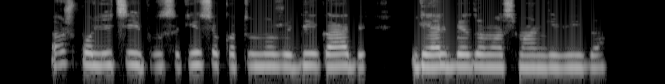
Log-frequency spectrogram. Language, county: Lithuanian, Vilnius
